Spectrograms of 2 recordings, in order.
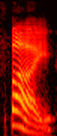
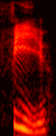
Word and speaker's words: phi: like fly most people know phi as phi to rhyme with fly assets pronounced in phi beta kappa kappa and dan brown's vesseling book the da vinci code however phi is said to be pronounced pronounced fee like fee in english you've heard the way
